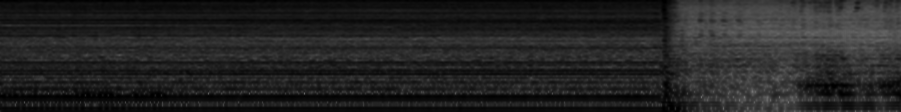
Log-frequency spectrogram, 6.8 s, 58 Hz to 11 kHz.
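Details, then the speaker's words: 1965 Fedders Weather Wheel air conditioner under restoration; its switch was cleaned with rubbing alcohol. Recorded near the compressor after a thermostat-triggered restart. Steady low hum with an even buzz, running smoothly until it cuts off around five seconds; normal cycling. "all right all right guys here we go we're going to put you back near the compressor so you can hear it start up again now it's been a two minutes since it restarted"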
